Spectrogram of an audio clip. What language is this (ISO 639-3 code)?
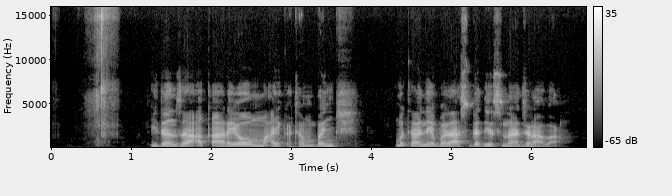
hau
